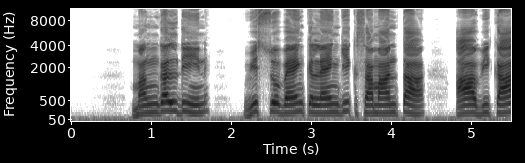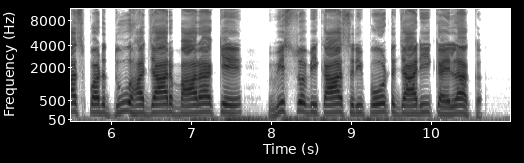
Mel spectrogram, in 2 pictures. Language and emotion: Maithili, neutral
